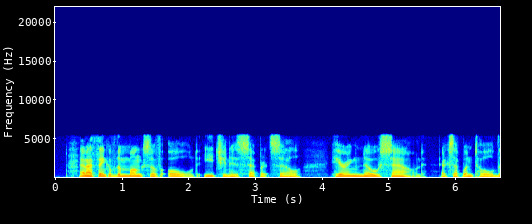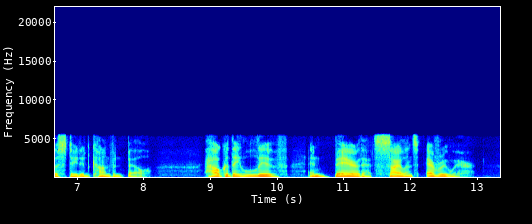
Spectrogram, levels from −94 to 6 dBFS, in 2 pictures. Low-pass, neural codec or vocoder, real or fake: 5.4 kHz; codec, 16 kHz, 8 kbps, FunCodec, trained on Chinese and English, 25 frames a second; fake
